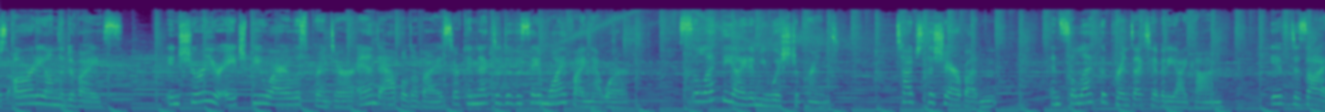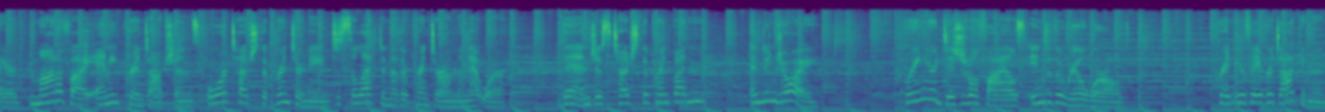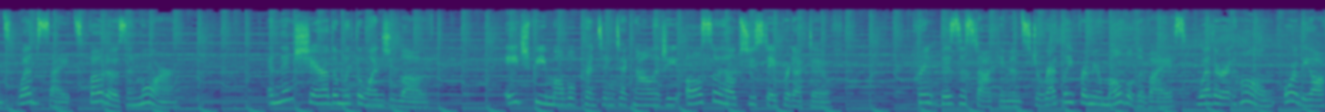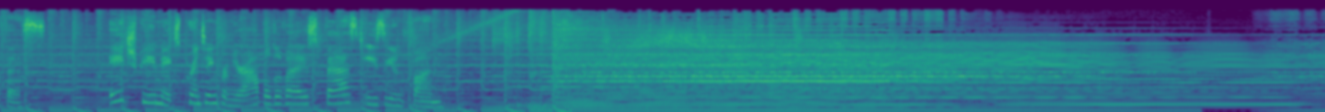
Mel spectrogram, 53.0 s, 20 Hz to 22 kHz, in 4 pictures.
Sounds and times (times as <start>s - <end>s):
Speech: 0.0s - 8.4s, 9.0s - 21.4s, 22.2s - 24.5s, 25.4s - 28.3s, 29.2s - 30.8s, 31.6s - 34.9s, 35.6s - 40.2s, 40.8s - 44.2s
Music: 0.0s - 53.0s.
